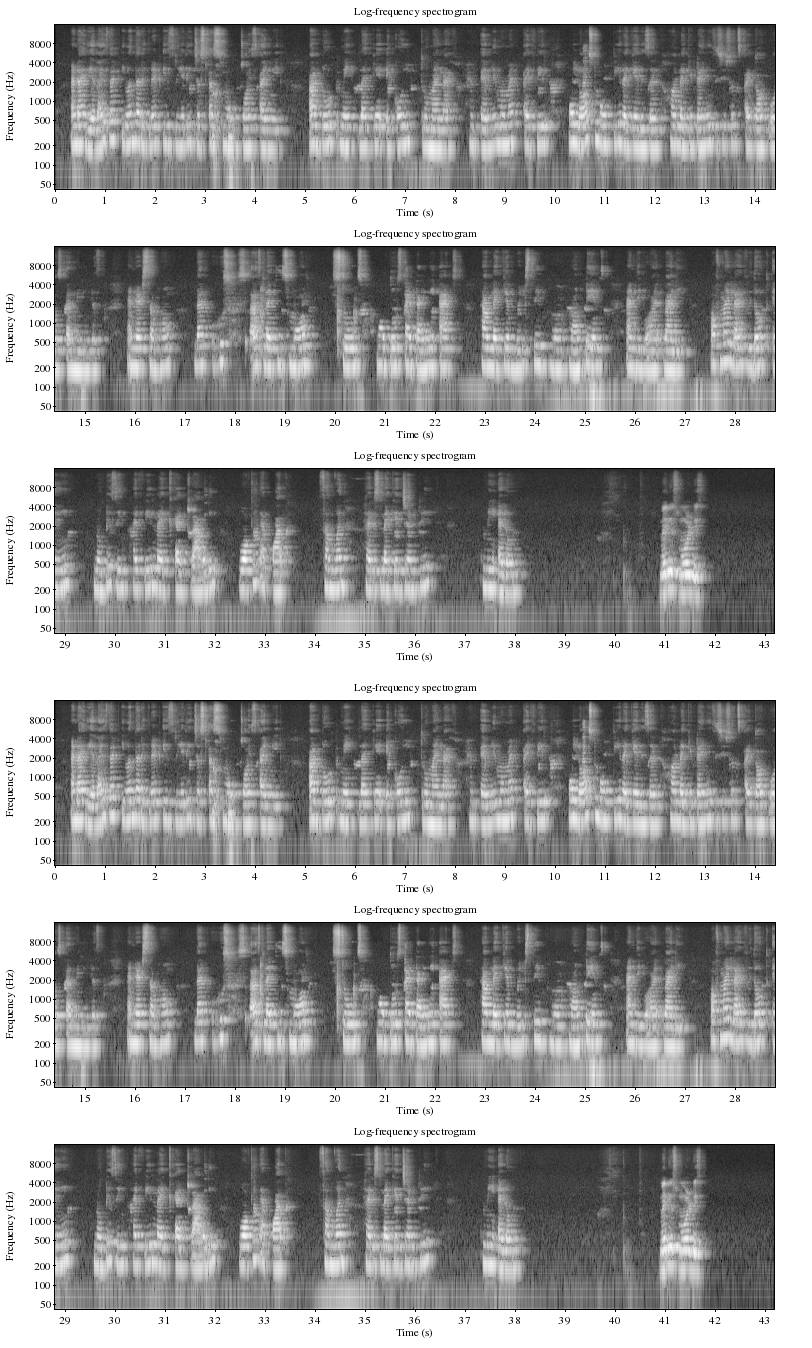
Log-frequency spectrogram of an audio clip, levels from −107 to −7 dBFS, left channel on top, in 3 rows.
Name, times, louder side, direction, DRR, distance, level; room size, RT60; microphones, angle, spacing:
voice 1, 0.3-4.5 5.1-8.0 8.2-10.0 10.3-15.3 15.8-16.7 17.2-19.5 20.0-22.4 22.9-25.4 25.8-27.0 27.5-29.1 29.6-32.1 32.5-33.5 34.2-34.7 35.0-36.4 37.4-38.1, equal, 20° right, 2 dB, 2.8 m, -23 dB
voice 2, 40.9-41.7, equal, 85° right, 3 dB, 3.7 m, -20 dB
17.5 x 7.5 x 5.5 m, 0.41 s
head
